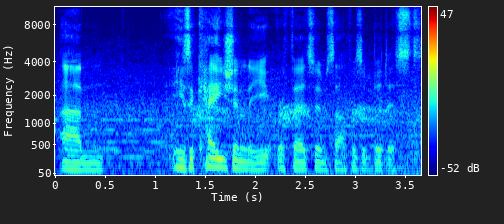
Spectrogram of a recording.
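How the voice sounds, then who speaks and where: A man's voice: deep voice, a little fast, loud music behind the voice. A man giving casual, irreverent commentary in a wry, joking way. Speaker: commentary podcast co-host.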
